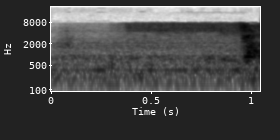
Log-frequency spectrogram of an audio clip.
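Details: Mechanical ventilator of a man who uses one, audible as background airflow noise while he speaks on a podcast.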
